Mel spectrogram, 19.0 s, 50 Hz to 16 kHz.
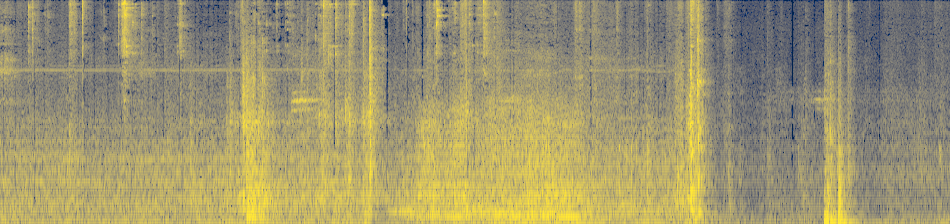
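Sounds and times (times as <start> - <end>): small metal parts clinking: 0.5 - 14.0
rustling and scraping: 1.4 - 14.7.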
